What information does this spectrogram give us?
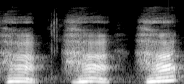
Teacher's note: এই 2টি হরফ হলকের শুরু থেকে উচ্চারণ হয় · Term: হামজা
